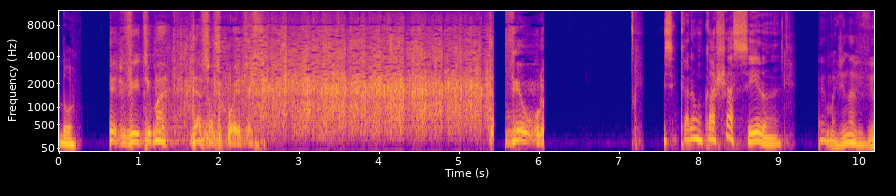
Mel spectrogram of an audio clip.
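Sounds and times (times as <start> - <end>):
speech: 0.0 - 2.8, 5.7 - 6.1, 7.8 - 10.1
audience applauding: 0.6 - 6.1.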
